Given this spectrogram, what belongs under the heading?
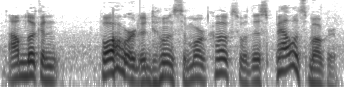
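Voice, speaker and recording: A man's voice: a little high, fairly quick. A man hosting a cooking vlog outdoors by his grill, chatting casually to viewers as he checks and tastes his food. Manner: relaxed, chatty, talks to viewers while tasting. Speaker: cooking channel host.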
